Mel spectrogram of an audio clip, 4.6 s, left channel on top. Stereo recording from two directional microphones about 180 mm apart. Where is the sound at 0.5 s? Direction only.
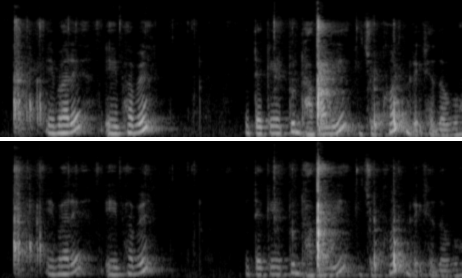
35° left (ahead or behind).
